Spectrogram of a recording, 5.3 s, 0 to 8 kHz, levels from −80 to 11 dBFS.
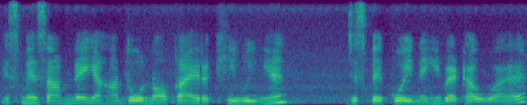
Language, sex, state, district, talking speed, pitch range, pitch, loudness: Hindi, female, Haryana, Jhajjar, 160 wpm, 185-200 Hz, 190 Hz, -15 LUFS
